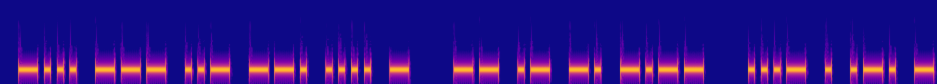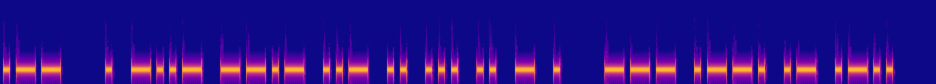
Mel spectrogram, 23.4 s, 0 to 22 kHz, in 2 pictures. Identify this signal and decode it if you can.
Morse code, heard as a keyed tone, about 15 wpm, 700 Hz. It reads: BOUGHT MANY VERY EXQUISITE OPAL
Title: Pangram Challenge v2 - 15wpm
